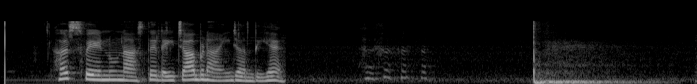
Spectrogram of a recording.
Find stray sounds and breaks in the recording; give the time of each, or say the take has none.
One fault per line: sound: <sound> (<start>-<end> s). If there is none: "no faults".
sound: laugh (3.6-4.4 s)
sound: thud (5.3-6.9 s)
